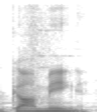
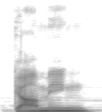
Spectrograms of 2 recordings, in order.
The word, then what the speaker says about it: Gaming: the kit analysis for Ga Ming. Now a lot of people I know have been saying Xiao Ming, Ga Ming, whichever way you're going to be pronouncing it. It is not gaming.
